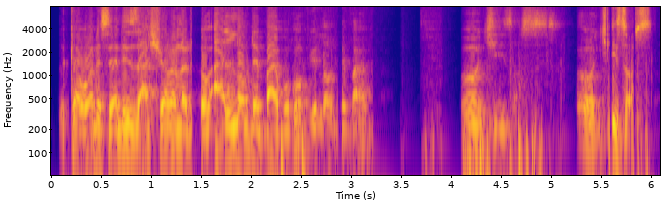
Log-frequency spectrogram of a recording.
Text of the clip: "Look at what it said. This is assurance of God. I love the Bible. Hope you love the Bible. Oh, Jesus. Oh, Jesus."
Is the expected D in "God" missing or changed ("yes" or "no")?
yes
